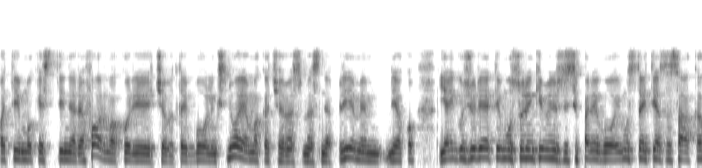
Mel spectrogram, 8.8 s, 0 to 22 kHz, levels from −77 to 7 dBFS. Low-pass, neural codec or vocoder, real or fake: 7.2 kHz; none; real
